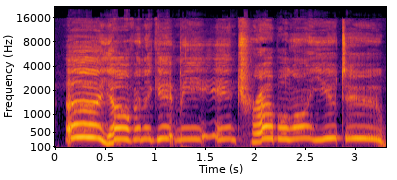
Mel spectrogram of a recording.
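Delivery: very high, slow squeaky voice; mock panic. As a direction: whine it up high and drawn out, mock alarmed. Teasing chat, mock-worried.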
